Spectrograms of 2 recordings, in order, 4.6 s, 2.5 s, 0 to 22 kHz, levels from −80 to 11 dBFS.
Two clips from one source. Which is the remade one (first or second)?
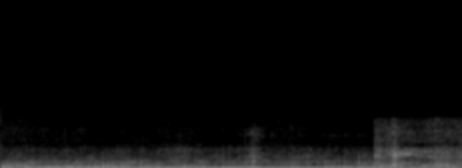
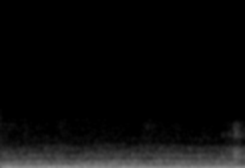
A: first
